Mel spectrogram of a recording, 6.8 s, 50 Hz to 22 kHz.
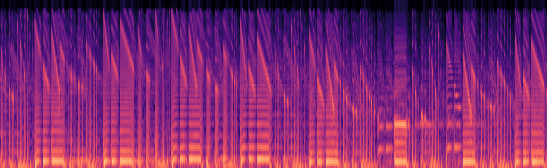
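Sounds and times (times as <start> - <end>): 
303 bass synth loop: 0.0 - 6.8.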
